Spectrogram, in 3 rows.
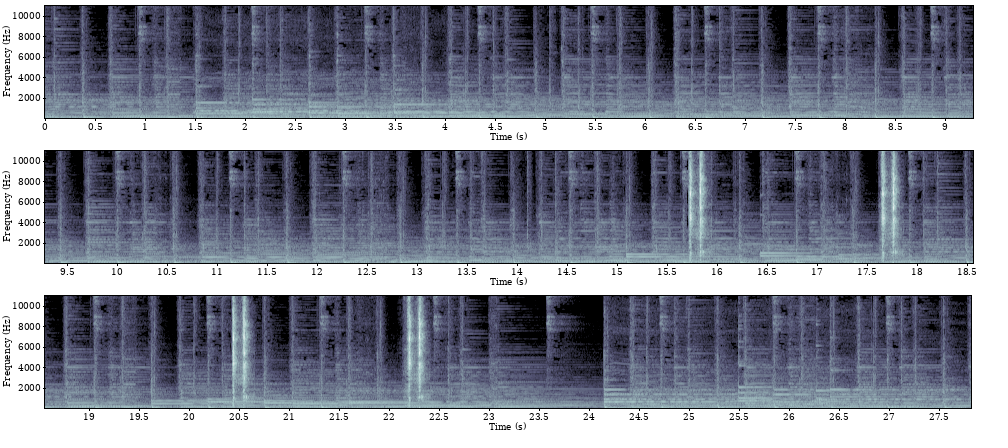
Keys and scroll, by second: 2.4 ctrl+z.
